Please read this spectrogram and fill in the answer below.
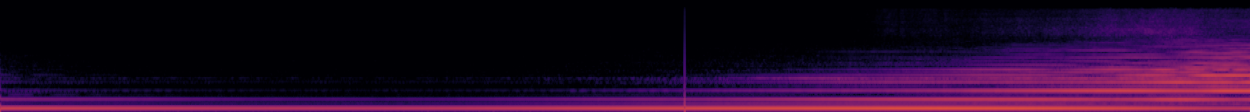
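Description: A clarinet holding one long low note, dipping slightly in loudness and then swelling louder and brighter toward the end.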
